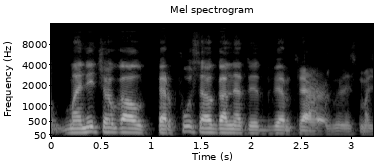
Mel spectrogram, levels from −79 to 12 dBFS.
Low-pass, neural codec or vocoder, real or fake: 14.4 kHz; none; real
